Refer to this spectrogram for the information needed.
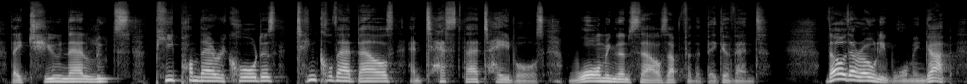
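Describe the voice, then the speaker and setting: Fireside storyteller in their early 30s, expressive cozy story reading, really lively up and down pitch. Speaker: game reviewer and channel host.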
